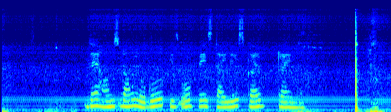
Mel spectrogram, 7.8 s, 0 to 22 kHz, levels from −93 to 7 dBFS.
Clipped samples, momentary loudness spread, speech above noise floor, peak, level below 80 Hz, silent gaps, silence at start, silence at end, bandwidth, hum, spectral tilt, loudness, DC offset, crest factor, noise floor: under 0.1%; 23 LU; 23 dB; -2 dBFS; -52 dBFS; none; 0.05 s; 0 s; 16 kHz; none; -6 dB/octave; -37 LUFS; under 0.1%; 36 dB; -60 dBFS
